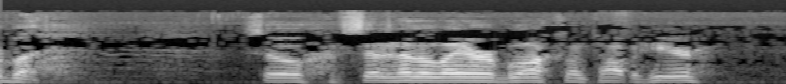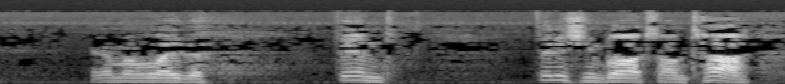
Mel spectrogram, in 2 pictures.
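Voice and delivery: slightly out of breath. Narrating block-laying work on a build, a little out of breath. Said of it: "A little bit out of breath there".

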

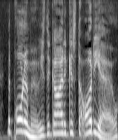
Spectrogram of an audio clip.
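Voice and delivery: put-on British accent.

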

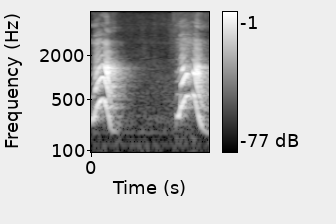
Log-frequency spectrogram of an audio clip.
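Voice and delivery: loud shouting. Calling loudly into a room where a baby has just fallen asleep: shouting for mom. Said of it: "Calm your voice down".

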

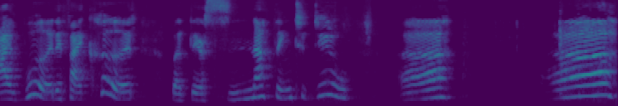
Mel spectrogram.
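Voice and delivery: ordinary talk

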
